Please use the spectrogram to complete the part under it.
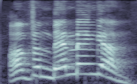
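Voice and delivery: slow, high mock Brummie; exaggerated Birmingham accent. Shown as a demonstration. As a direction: drag out a northern English accent. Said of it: "si te vas pa Manchester y pa Birmingham".

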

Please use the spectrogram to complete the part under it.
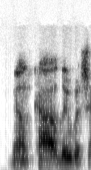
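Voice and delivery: usual speaking voice

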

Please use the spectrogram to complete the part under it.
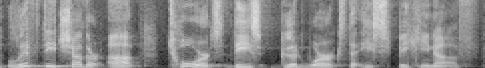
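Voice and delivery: rally the church from the pulpit; fired-up preaching. Acted. Preaching at full force.

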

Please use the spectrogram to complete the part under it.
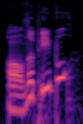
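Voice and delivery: high, loud disbelief; surprised. Acted. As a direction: leap up in surprise. Clerk surprised at order.

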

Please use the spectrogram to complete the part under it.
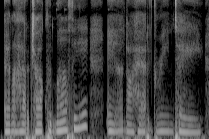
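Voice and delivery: hushed, breathy food list; sheepish whispered list. Real, not acted. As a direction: confess it under your breath.

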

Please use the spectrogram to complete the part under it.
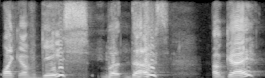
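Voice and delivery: mock the odd phrase with loud amused doubt; incredulous. Real, not acted. Mocks the phrase flock of does.

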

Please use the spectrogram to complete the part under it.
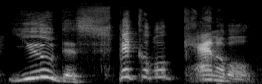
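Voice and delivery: loud, high, scathing accusation; hateful, emphatic outburst; cold hatred. A narrator's reading. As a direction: condemn him with hatred. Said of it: "I said with cold hatred".

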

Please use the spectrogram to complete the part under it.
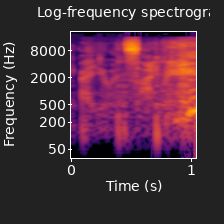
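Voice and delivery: breathless, awed whisper; whispered question. Retold or imitated. Asking the therapist in a spooked, awed whisper. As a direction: whisper it like she read your mind.

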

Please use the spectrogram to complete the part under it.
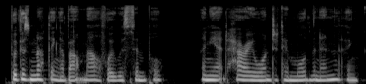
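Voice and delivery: ordinary delivery, nothing marked

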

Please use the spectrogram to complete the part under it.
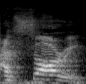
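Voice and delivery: ordinary talk, nothing marked

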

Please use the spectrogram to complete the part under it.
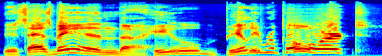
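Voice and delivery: high, slow announcer. Acted. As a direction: announce the show like radio. Show sign-off.

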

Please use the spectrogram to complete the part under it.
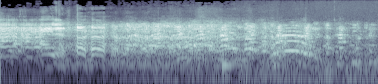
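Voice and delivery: big high burst of laughter; long falling laugh. Real, not acted. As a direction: laugh at the memory of the ride. Laughing after the wheelchair ride.

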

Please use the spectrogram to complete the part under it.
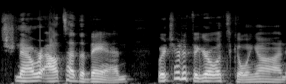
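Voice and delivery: plain reading voice

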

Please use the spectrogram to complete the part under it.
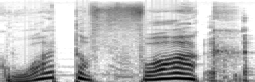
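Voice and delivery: slow, drawn-out disbelief; mock horrified viewer reaction; stunned what the fuck. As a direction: let the shock stretch each word. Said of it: "You're like".

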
